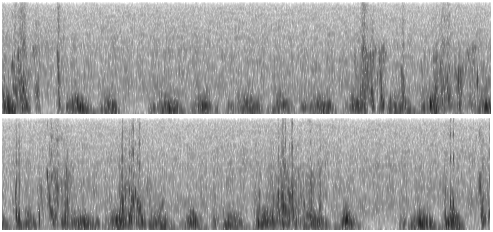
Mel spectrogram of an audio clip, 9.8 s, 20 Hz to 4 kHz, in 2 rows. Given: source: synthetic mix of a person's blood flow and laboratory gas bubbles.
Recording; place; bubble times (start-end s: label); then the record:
Doppler ultrasound of blood flow; precordium
0.00-0.40 s: bubbles
0.54-0.62 s: bubbles
3.50-3.94 s: bubbles
3.97-4.06 s: bubbles
4.18-4.92 s: bubbles
5.00-5.12 s: bubbles
5.24-5.74 s: bubbles
5.82-5.89 s: bubbles
6.04-6.56 s: bubbles
7.40-7.50 s: bubbles
7.54-8.14 s: bubbles
9.28-9.46 s: bubbles
9.62-9.78 s: bubbles
From the record:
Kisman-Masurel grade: 332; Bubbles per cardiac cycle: rolling drumbeat, 9 or more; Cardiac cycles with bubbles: 50 to 99%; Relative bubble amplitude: moderate (0.250 to 0.450); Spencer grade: 3 (all of the cardiac periods contain showers or single bubble signals, but not dominating or overriding the cardiac motion signals); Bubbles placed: anywhere in the cardiac cycle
